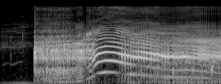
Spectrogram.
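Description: A man's loud, raspy vocal imitation of an eagle's screech, starting about a third of a second in: it starts low, sweeps up high and stays high.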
